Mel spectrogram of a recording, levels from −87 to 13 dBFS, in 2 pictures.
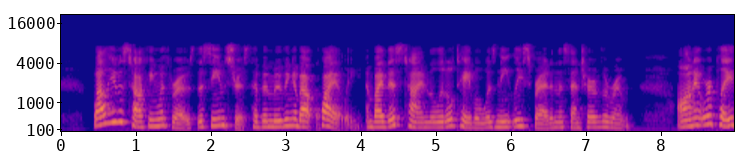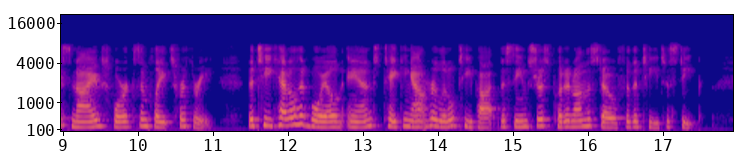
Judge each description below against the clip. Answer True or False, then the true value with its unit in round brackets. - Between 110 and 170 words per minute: False (205 wpm)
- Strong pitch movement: False (3.5 semitones)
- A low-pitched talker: False (195 Hz)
